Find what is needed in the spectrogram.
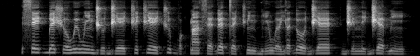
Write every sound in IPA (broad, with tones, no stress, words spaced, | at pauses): seː˦ɡ͡bɛ˦ʃo˧wɨ˦ wĩ˦ d͡ʒu˨d͡ʒeː˨ t͡ʃə˧t͡ʃeː˦˨t͡ʃu˦bɔ˨ k͡pã˧sɛ˨ɗɛ˦tɛ˨ t͡ʃĩ˧ ɡ͡bĩ˨˦ wə˨jə˧ ɗo˦˨d͡ʒɛ˦ | d͡ʒɨ˨ni˨d͡ʒɛ˦˨ ɓĩ˨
